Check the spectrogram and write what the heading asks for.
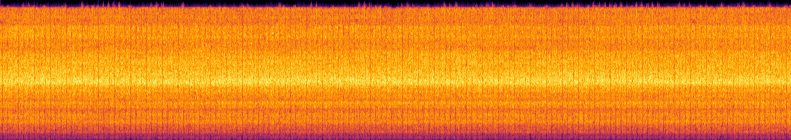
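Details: Continuous loud high-pitched hiss and whine of a dental instrument running steadily during laser-assisted root canal treatment on a lower bicuspid.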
